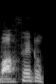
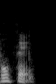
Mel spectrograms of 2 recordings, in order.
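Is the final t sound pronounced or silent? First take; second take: pronounced; silent. First: The word ends with a pronounced t sound. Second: The word ends in a vowel, t silent. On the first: The speaker calls it wrong. "যেটাকে অনেকে আবার বাফেট উচ্চারণ করে।" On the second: The speaker calls it right. "এটার উচ্চারণ কিন্তু আসলে বুফে।"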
